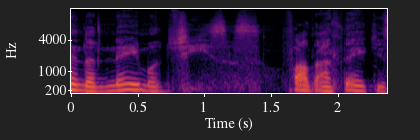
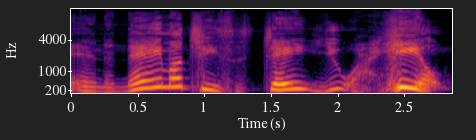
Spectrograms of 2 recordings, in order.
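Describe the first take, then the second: First: Soft prayer. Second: Bold proclamation. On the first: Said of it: "something like that". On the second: Proclaiming healing over the boy. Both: Retold or imitated.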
